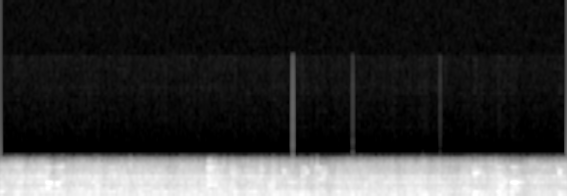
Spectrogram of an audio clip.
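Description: A Tokyo Metro Marunouchi Line subway train rumbles steadily while running between Otemachi and Awajicho, heard from inside the car as a loud, constant roar, with a recorded announcement voice speaking over it.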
